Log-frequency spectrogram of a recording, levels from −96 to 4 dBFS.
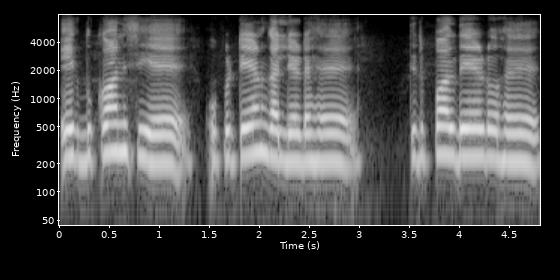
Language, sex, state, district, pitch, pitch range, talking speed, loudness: Rajasthani, female, Rajasthan, Nagaur, 225 Hz, 210-240 Hz, 135 wpm, -15 LUFS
